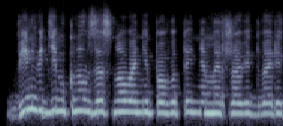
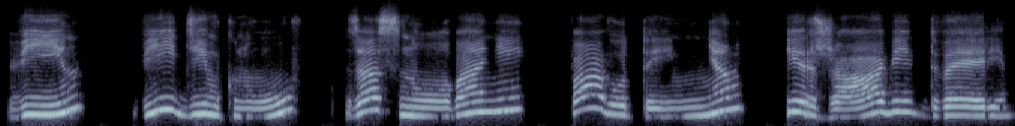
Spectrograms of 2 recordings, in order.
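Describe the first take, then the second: First: It is read quickly and fluently. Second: It is read slowly and carefully. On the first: "прочитаємо текст як сороки" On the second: "Прочитаємо уривок вперше в темпі черепах"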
